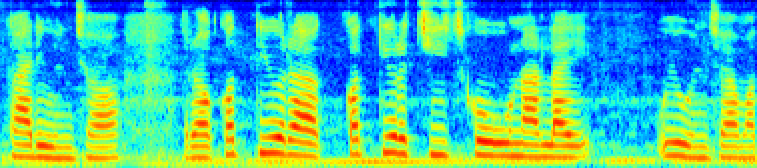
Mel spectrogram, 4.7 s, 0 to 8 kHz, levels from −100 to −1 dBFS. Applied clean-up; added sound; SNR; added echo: none; none; none; none.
